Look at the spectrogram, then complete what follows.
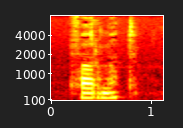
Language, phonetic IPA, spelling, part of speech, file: Polish, [ˈfɔrmat], format, noun, LL-Q809 (pol)-format.wav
